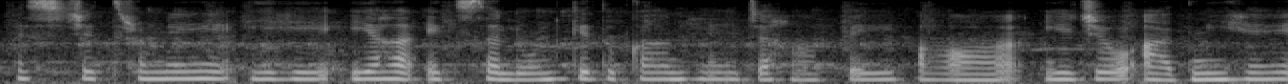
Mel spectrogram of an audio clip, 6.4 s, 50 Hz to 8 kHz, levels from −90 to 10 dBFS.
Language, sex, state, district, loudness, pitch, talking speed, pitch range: Hindi, female, Uttar Pradesh, Etah, -26 LUFS, 235 Hz, 160 wpm, 220-240 Hz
